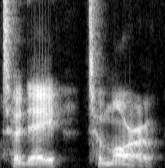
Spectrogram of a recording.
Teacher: and then the stress is on day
